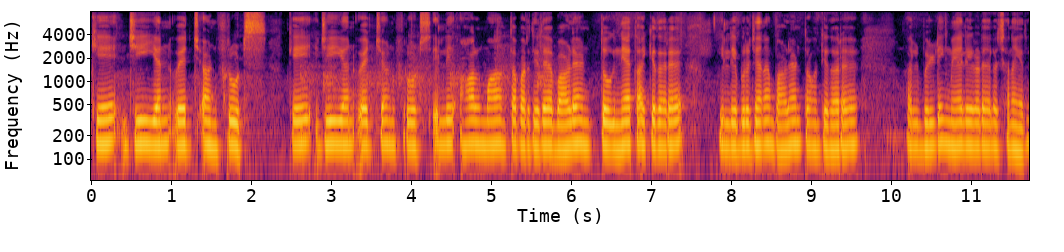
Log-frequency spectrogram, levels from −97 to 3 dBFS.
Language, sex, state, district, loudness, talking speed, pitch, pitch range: Kannada, male, Karnataka, Raichur, -17 LUFS, 115 wpm, 150 Hz, 145-155 Hz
